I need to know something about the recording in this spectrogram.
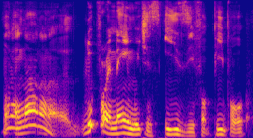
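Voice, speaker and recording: Gravelly Zimbabwean man hosting, animated delivery. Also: on the low side, normal speed. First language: Shona. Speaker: talk show host. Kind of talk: casual interview chat.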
